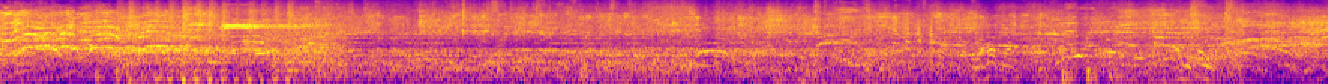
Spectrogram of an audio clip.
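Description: Hockey sticks clack against a puck on ice.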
